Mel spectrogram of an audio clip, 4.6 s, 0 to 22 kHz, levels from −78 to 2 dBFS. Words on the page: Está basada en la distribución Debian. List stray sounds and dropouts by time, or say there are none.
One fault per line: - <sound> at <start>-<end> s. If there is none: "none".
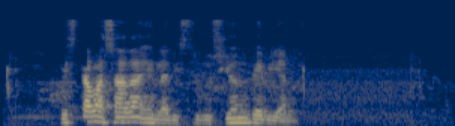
none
